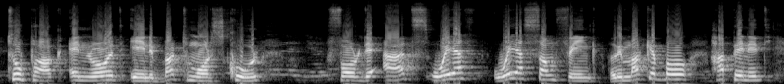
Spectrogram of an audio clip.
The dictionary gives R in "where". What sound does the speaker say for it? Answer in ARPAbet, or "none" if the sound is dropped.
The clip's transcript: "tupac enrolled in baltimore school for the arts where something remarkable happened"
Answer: W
